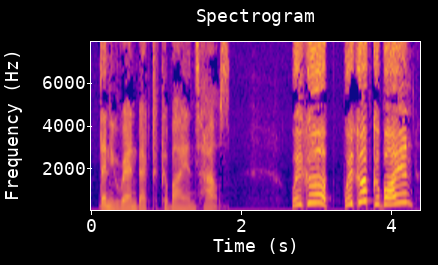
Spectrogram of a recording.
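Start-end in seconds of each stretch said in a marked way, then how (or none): 2.7-4.3 high, loud shout; urgent wake-up call. Acted. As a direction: rouse a sleeper with a shout. Father-in-law rouses the sleeper.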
